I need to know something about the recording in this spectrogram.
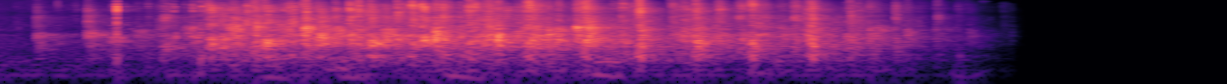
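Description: Audience applauding: a dense patter of many hands clapping that builds over the first second, holds, then fades and stops about five seconds in.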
